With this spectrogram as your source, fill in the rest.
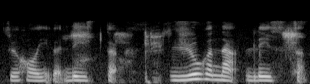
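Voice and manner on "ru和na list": ru和na list slowly, as three units; syllable by syllable. Shown as a demonstration. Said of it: "三个音节，ru和一个na".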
